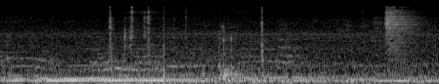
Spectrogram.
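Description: A motor-vehicle engine running steadily, heard as a low drone that is strongest in the first second and a half. A few short light clicks come through it, about a second in, midway and near the end.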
